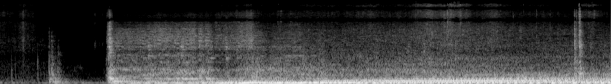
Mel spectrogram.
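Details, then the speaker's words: 1968 Ford Torino GT V8 muscle car, inspected for purchase, fuel gauge showing half a tank: the starter catches and it fires first try into a strong, steady idle with no misses or knocks; sounds normal. "that sounds good it must have probably Pi up gas must have that sounds pretty good"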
